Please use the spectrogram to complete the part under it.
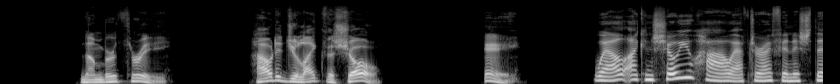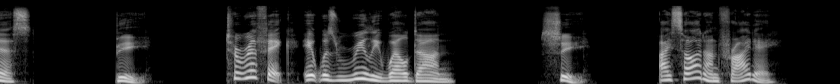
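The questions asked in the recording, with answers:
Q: How did you like the show?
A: B: Terrific! It was really well done.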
